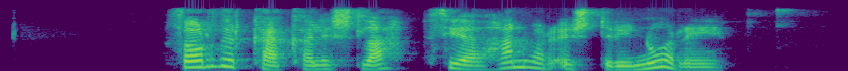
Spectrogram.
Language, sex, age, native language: Icelandic, female, 40-49, Icelandic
